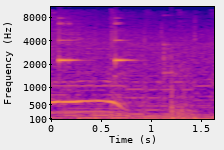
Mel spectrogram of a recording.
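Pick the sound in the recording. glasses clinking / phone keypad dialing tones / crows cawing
glasses clinking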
